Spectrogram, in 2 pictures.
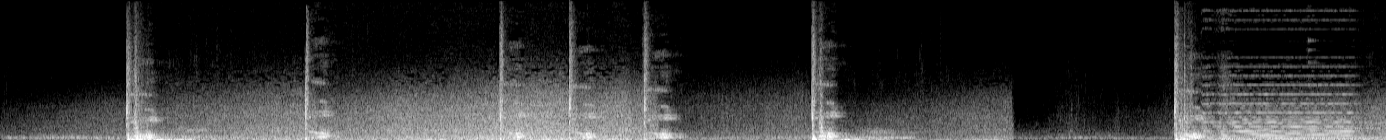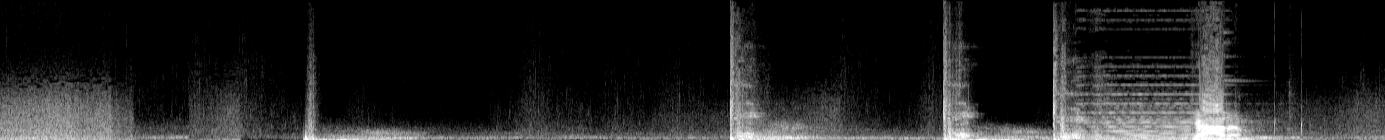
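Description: Hard thuds of blows land in a game fight.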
